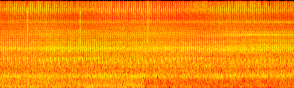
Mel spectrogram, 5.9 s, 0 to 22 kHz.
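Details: Engine at 176,000 mileage, cold start: fast, fairly even tapping, roughly three knocks a second, over a busy idle; engine knock whose cause isn't known yet.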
